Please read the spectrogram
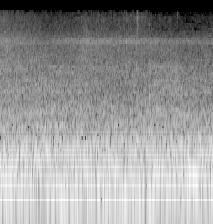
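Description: Steady low rumbling background noise with no distinct events, the same rumble that runs under the surrounding narration.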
